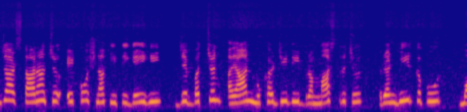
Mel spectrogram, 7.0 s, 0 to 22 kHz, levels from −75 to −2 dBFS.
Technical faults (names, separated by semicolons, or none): noise suppressor artifacts; speech cut by the noise suppressor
